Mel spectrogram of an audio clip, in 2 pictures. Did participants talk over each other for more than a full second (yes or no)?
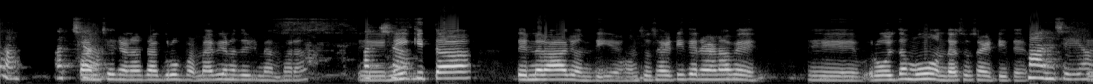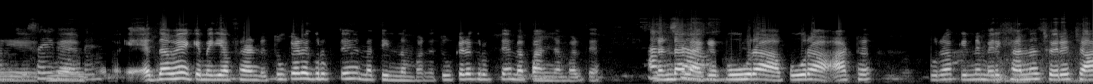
yes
